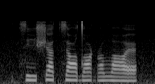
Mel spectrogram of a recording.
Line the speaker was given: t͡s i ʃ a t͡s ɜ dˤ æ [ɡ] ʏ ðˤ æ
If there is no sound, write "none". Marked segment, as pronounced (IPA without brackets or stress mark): ɡ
